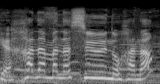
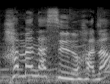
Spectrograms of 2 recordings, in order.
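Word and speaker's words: ハマナスの花: Il y aura également Pico avec Sakurane, Galileo Galilei avec Hanamanasu no Hana. Non, Hamanasu no Hana, voilà, je l'ai mal prononcé.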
